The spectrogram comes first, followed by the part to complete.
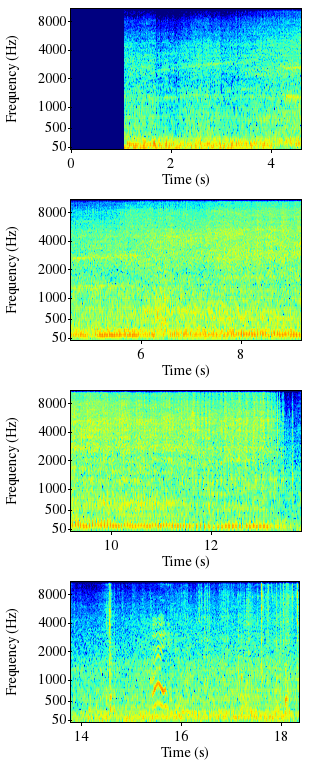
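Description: Motorcycle engine running steadily as the bike is ridden. About two-thirds of the way through it drops away and the engine stops, followed by a few scattered clicks and knocks.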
